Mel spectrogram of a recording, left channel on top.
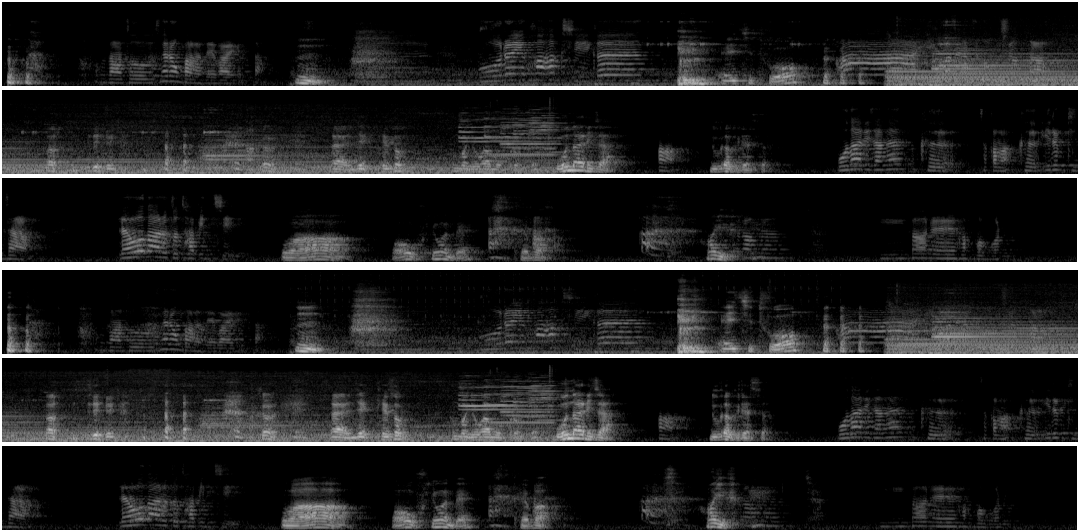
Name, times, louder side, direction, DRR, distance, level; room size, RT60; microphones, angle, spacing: voice 1, 0.0-0.4 0.8-0.9 2.9-3.3 7.2-8.5 11.2-12.7 13.0-14.9 15.2-16.9 17.8-18.5 24.3-25.0 25.4-26.2 26.7-27.0 28.2-28.3 28.6-29.2 29.6-29.7, right 4 dB, 80° right, 11 dB, 0.6 m, -30 dB
voice 2, 0.9-2.7 3.5-6.5 8.3-10.5 13.2-13.3 17.3-17.5 19.1-20.3 20.6-22.1 22.7-23.8 26.4-27.1 27.9-28.5 28.9-29.3 30.3-31.5, left 4 dB, 30° left, 5 dB, 1.8 m, -43 dB
Yell, 2.9-8.4, right 2 dB, 45° right, 0.9 m, -35 dB
sound 1, 6.4-7.1 7.6-8.3 9.2-10.0 10.4-10.5 10.9-11.5 11.8-13.0, left 3 dB, 55° left, 2.5 m, -49 dB
sound 2, 8.8-16.3, right 1 dB, 15° right, 2.2 m, -34 dB
25.0 x 13.5 x 2.3 m, 0.66 s
head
